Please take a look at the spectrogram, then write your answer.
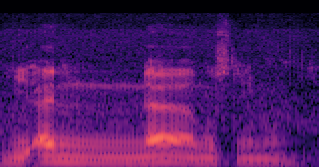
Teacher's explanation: Nun musyaddadah. Nun yang bersabdu. Kita kena baca dengan gunnah dengan kadar 2 harakat.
